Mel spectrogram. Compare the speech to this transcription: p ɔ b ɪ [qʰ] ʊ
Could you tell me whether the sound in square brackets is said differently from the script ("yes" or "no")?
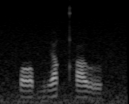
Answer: no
